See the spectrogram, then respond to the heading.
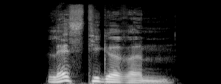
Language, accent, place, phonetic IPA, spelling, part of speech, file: German, Germany, Berlin, [ˈlɛstɪɡəʁəm], lästigerem, adjective, De-lästigerem.ogg
- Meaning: strong dative masculine/neuter singular comparative degree of lästig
